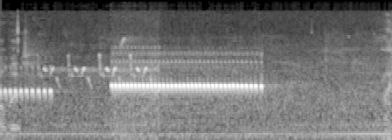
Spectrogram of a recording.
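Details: Male American toads, hidden at the edge of the Delaware Canal in spring among daffodils, give long, steady musical trills, one high and sustained, another shorter and slightly lower.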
